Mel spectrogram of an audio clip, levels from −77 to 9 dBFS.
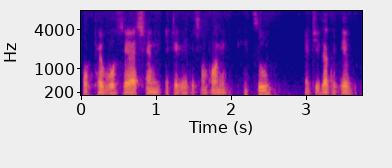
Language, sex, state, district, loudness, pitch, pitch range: Bengali, male, Tripura, West Tripura, -21 LUFS, 100 Hz, 95-105 Hz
